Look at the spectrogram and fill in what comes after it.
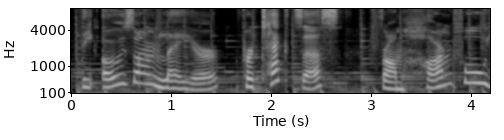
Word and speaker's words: ozone: Ozone layer。 – カタカナではオゾンですが、英語の発音はオゾーンといった感じです。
